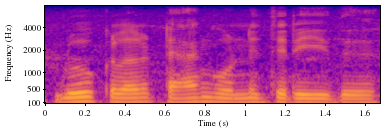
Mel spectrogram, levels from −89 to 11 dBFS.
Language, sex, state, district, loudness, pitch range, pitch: Tamil, male, Tamil Nadu, Kanyakumari, -15 LUFS, 120-125 Hz, 120 Hz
